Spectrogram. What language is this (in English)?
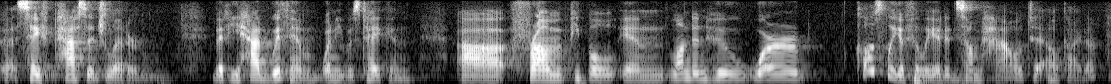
English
